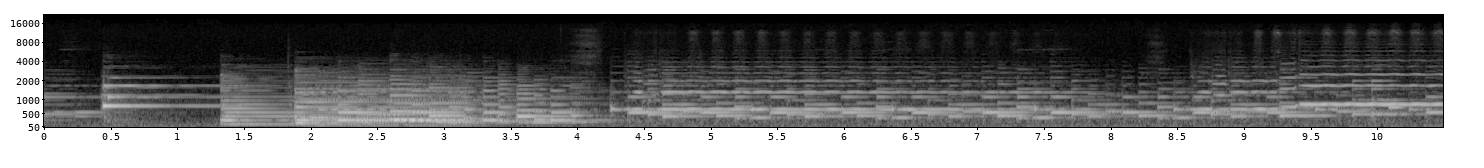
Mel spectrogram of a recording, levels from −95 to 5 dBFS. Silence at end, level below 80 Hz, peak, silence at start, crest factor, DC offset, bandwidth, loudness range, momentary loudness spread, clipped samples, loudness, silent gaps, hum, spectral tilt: 0 s; -56 dBFS; -10 dBFS; 0 s; 16 dB; under 0.1%; 13 kHz; 5 LU; 10 LU; under 0.1%; -28 LUFS; none; none; -8 dB/octave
